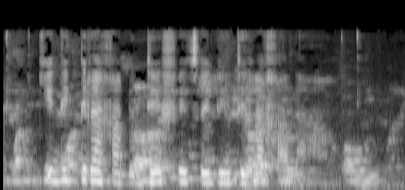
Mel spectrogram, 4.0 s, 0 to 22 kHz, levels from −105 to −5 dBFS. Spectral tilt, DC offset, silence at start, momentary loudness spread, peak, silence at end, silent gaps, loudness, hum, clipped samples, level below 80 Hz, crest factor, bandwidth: -5 dB/octave; under 0.1%; 0.05 s; 15 LU; -4 dBFS; 0.15 s; none; -21 LUFS; none; under 0.1%; -58 dBFS; 18 dB; 11.5 kHz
